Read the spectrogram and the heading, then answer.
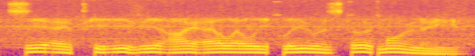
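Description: A man's voice: medium pitch, quick pace. A man speaking clipped, scripted air traffic radio phraseology.

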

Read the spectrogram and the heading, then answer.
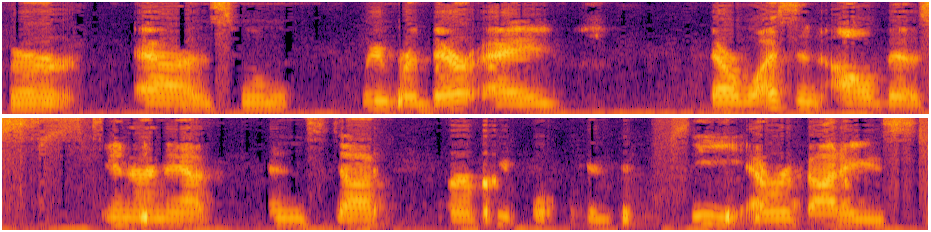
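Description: A middle-aged woman with a raspy, creaky voice, chatting casually among fellow artists. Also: deep voice, fairly bright tone, rough recording. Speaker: artist on a podcast panel. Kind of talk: casual chat. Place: online video conference call.

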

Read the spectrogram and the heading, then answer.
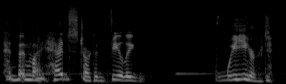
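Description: Shaken, creaky-voiced young victim. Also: male voice, high-pitched, a bit bright. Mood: shaken, urgent. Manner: anxious, halting. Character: frightened, shaken young male kidnapping victim. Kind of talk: dramatic video game dialogue.

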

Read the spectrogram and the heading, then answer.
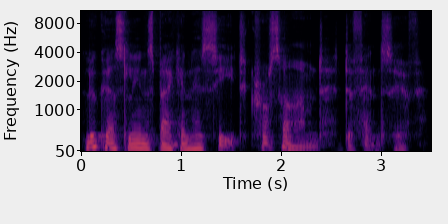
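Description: A man reading scripted audiobook narration in a raspy voice. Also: on the low side, lively intonation, a little slow.

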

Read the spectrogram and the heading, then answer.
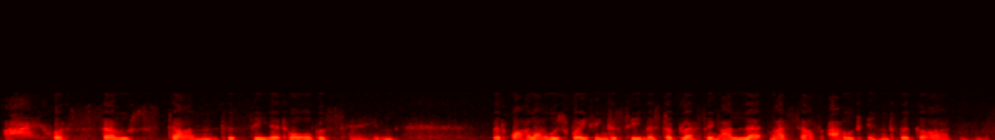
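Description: A woman's voice: a bass voice, normal speed, a little mellow. An actress playing a refined, wistful lady in her sixties, telling her story genteelly in a radio drama. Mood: nostalgic. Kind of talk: 1970s radio drama acting. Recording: dull, noisy 1970s radio recording.

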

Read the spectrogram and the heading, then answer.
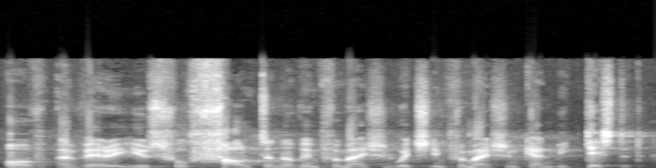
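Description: A man's voice: lowish voice, expressive, moderate pace, pushed and bright, in a large hall. An older man making a formal legal submission at a desk microphone in a hearing room.

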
